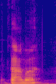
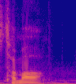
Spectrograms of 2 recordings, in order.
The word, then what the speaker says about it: Tamar: Tammer. That is not how you spell That's not how you pronounce Tamar.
